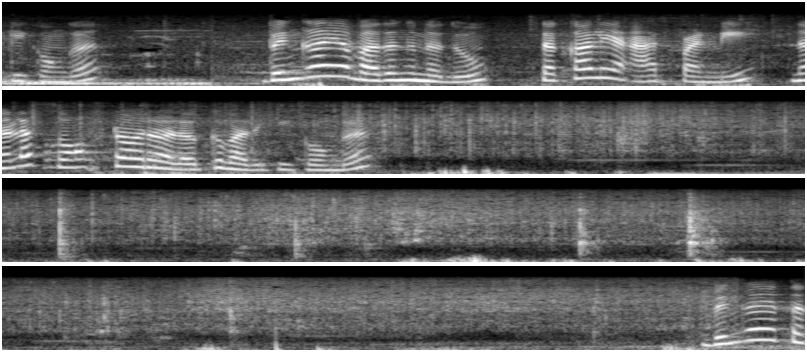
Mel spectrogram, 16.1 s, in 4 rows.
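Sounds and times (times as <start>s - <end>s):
onions sizzling in oil: 3.0s - 16.0s
metal spatula scraping pan: 8.3s - 15.7s.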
